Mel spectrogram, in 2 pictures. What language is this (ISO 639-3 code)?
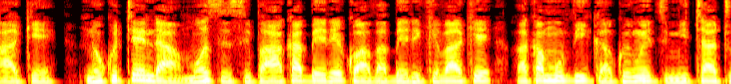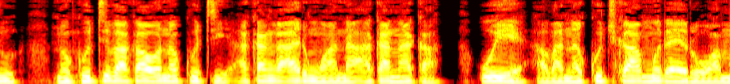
sna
